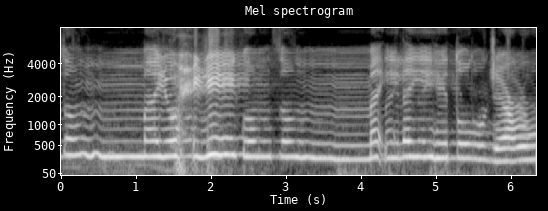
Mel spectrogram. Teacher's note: یحییکم میں میم ساکن کے بعد حرف با اور میم کے علاوہ ثا ہے، یہاں بھی اظہار شفوی کا قاعدہ ہوگا، یعنی میم ساکن میں ہم غنہ نہیں کریں گے۔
